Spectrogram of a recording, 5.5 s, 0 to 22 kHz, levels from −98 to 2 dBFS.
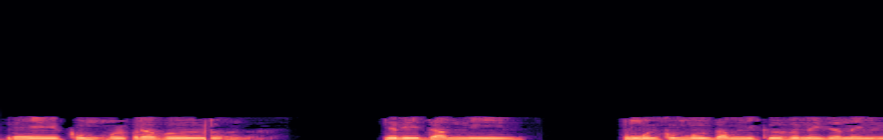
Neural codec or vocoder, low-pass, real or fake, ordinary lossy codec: codec, 16 kHz, 4.8 kbps, FACodec; 3.6 kHz; fake; MP3, 16 kbps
